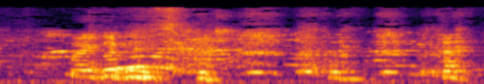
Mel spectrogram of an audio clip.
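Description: Indistinct voices with no clear words.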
